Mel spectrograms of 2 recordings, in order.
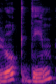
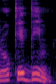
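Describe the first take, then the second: First: The k runs straight into the d. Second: An extra vowel is sounded between k and d. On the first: The speaker calls it right. "Engulam esse K aí" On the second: The speaker calls it wrong. "Não fala rokedim"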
